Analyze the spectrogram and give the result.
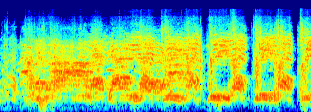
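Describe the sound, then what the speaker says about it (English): A crowd of schoolchildren at a remote grammar school in the Sierra Maestra foothills cheers and shouts loudly in sustained bursts, with a few brief pauses between rousing roars. "Some kids are cheering him, boy."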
